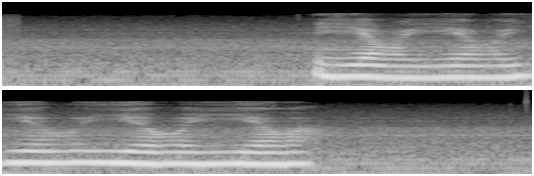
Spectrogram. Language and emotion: Russian, neutral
